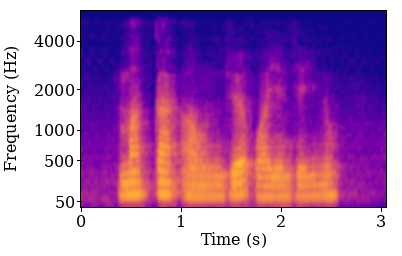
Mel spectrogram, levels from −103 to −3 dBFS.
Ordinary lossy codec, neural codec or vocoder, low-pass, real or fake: AAC, 24 kbps; codec, 16 kHz, 0.4 kbps, LongCat-Audio-Codec; 5.4 kHz; fake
